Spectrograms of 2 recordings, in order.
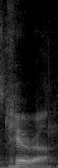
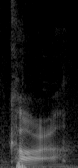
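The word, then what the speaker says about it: Qira: Her name is Kira. Kira. Yeah, Kira, but with a Q-I. So not Kara. No, Kira.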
